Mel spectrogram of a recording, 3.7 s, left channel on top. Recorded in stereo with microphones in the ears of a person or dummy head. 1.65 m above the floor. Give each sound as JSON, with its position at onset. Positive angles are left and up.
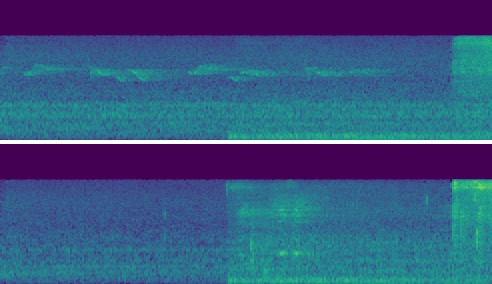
{"t": 1.7, "sound": "keys jangling", "side_deg": -45, "distance_m": 0.7}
